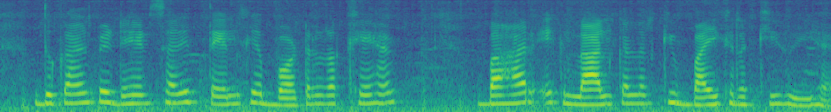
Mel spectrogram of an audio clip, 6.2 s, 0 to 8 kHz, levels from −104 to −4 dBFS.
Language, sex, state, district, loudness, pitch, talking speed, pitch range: Hindi, female, Uttar Pradesh, Etah, -24 LUFS, 230 Hz, 175 wpm, 215-250 Hz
